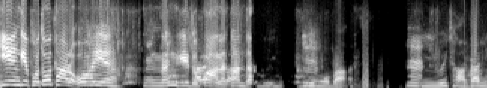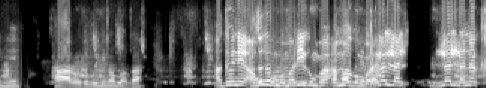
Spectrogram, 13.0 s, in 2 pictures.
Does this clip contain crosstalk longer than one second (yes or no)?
yes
